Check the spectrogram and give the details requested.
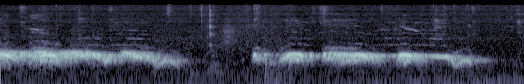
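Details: Spotted dove making deep rolling coos in two phrases split by a two-second pause, each phrase a throaty run of linked notes that fades at the end.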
